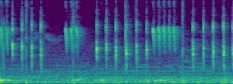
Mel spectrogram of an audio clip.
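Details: Young bar-winged prinia (ciblek) used as a lure bird: rapid high chirped phrases in short clusters, mixed with crisp clicking sounds and a faint low hum behind.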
